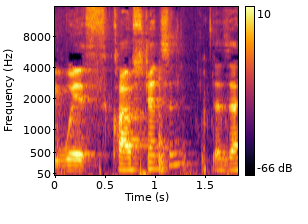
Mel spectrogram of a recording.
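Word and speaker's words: Klaus Janson: With Brian Azzarello, they've been working on Batman: The Dark Knight 3 with Klaus Jensen.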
